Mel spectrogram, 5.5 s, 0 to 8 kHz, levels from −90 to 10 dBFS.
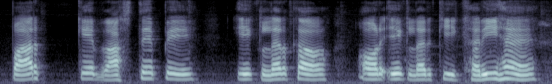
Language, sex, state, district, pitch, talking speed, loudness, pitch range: Hindi, male, Jharkhand, Ranchi, 180 Hz, 120 wpm, -16 LUFS, 175-190 Hz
